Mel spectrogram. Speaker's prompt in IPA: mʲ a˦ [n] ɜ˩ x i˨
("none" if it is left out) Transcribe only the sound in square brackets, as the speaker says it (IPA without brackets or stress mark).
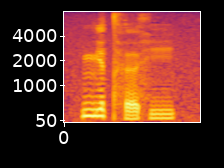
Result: tʰ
